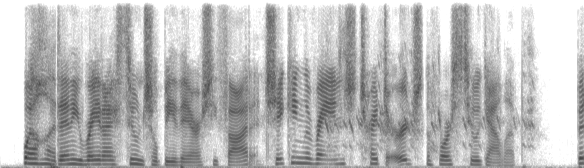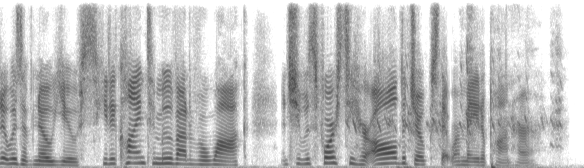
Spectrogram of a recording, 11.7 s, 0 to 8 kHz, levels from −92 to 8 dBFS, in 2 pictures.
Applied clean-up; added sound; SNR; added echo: neural diffusion model UNIVERSE++.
